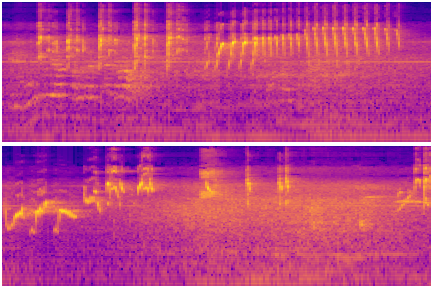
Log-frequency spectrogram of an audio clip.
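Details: White-rumped shama (murai batu) singing, a lure song for morning and evening. A rapid series of sharp repeated chip notes gives way to rich whistled phrases and high trills.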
